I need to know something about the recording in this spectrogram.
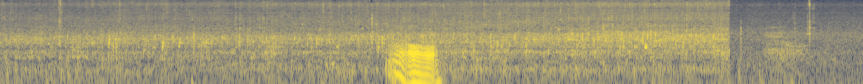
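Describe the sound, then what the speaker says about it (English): A small stream at a trail water source near Erwin: steady, close trickling and babbling water runs throughout, with a brief voice exclaiming partway and the flow dropping away near the end. "It's a pretty little water source."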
